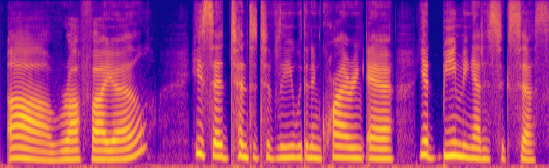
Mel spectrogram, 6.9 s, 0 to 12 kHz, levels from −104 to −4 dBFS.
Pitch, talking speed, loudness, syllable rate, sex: 215 Hz, 120 wpm, -18 LUFS, 3.8 syllables/s, female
